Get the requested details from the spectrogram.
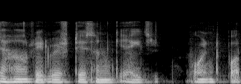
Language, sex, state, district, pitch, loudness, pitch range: Hindi, male, Chhattisgarh, Sukma, 110 Hz, -18 LUFS, 110-120 Hz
